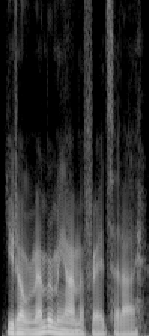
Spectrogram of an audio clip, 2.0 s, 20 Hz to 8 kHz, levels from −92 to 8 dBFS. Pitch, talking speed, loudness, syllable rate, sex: 95 Hz, 270 wpm, -17 LUFS, 6.6 syllables/s, male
